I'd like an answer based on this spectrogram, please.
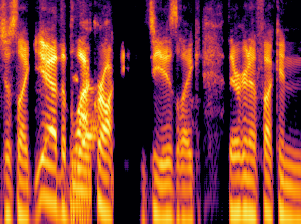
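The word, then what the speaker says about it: Blakroc: The Black Keys did hip hop remixes, had rappers rap over stuff, and it's called BlackRock, but it's spelled with ROC instead of ROCK.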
